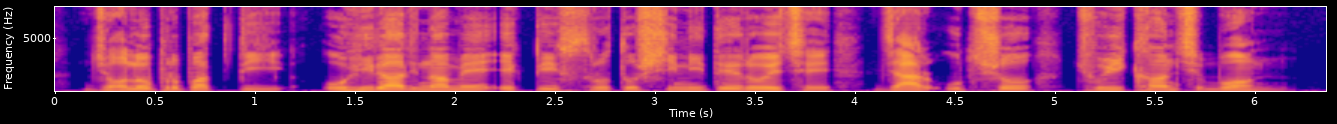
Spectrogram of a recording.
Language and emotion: Bengali, neutral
